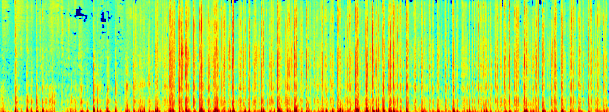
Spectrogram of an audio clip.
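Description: Long fingernails on both hands tap fast across the front card cover of a blue-covered paperback book. The result is a rapid, dense patter of dull, low thuds that stop almost instantly, with very little brightness.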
